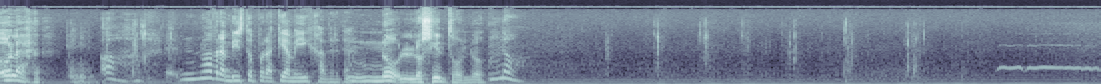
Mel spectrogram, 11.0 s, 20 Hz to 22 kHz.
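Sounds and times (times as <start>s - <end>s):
low steady hum: 0.0s - 11.0s
owl hooting: 9.9s - 11.0s.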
